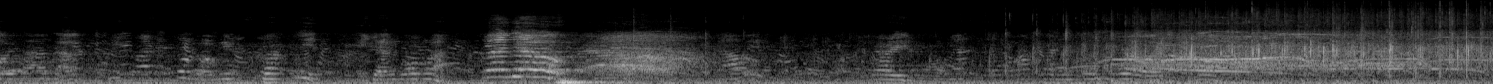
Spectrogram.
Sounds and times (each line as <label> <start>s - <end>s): Speech 0.0s - 5.7s
Speech 7.1s - 12.1s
